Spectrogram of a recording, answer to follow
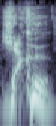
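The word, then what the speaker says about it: Jacques: the second that's so sick but it's jack spelled like uh in french oh j-a-c-q-u-e-s it's like jakku and then gonna what the rapper gunner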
